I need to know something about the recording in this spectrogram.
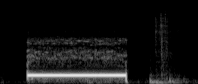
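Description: A phone call rings out: one loud, steady, mid-pitched ringback tone lasts about a second, then a short, softer clatter follows as the line connects.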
